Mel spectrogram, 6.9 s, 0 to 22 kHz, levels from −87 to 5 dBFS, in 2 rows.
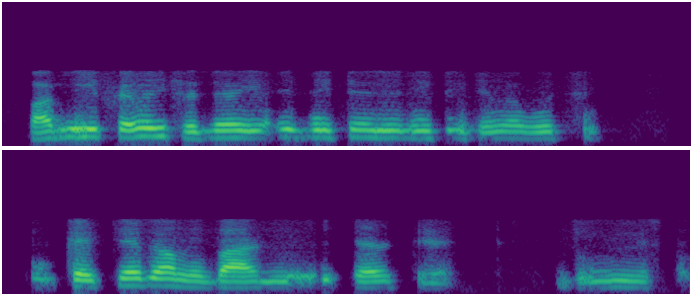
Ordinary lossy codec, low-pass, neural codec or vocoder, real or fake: none; 3.6 kHz; codec, 16 kHz, 0.5 kbps, FunCodec, trained on Chinese and English, 25 frames a second; fake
